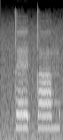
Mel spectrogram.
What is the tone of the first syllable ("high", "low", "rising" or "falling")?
high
